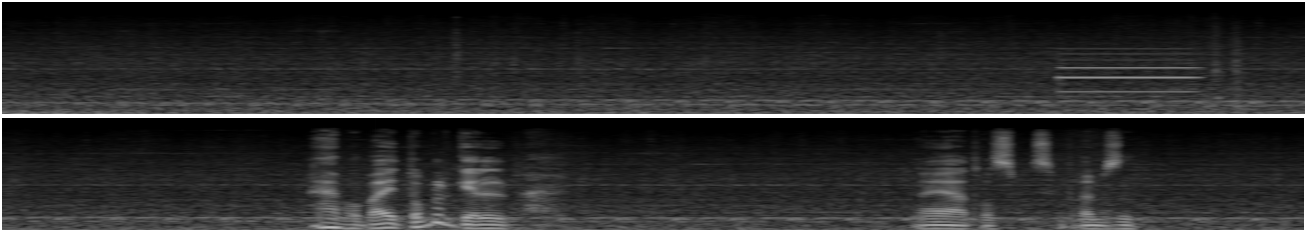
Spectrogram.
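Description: Train wheels clatter on the rails.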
